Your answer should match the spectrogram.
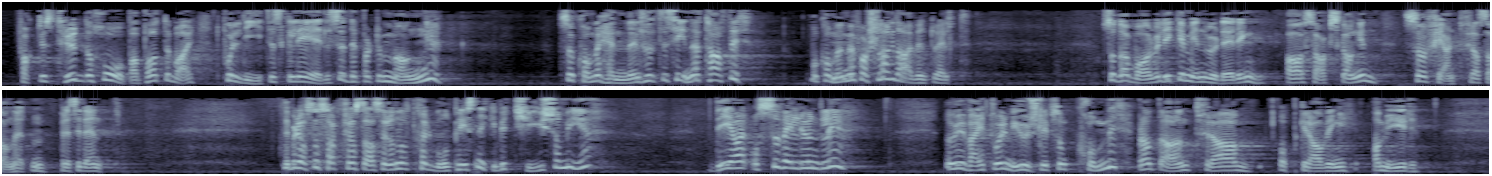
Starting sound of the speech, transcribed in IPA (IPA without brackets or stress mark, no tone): f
